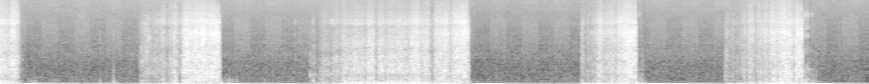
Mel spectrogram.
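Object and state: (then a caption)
Foam microphone windscreen brushed. A paint brush is swept across the black foam windscreen of a Rode microphone in five separate strokes. Each stroke makes a close, heavy rumbling scrape with a dense, bassy whoosh and a faint bright hiss. The strokes are separated by short, quieter pauses.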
